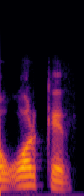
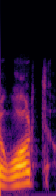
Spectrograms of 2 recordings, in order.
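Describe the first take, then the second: First: "worked" in two syllables, work-ked; ED pronounced fully. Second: "worked" in one syllable, ending -kt. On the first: Teacher offering the second option, "worked" with full ED syllable. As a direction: sound out the ED in "worked". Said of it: "ahí sí se pronuncia la E D". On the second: Teacher offering the first option, "worked" ending in T. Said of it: "como si fuera una T al final". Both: Shown as a demonstration.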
